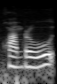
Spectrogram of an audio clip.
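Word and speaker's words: Kwam ru (ความรู้): Yes, and how you pronounce it. – Kwam ru. – Kwam ru, chai ka.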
